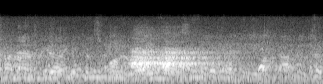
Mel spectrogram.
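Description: Overlapping chatter of many people echoing in a large indoor hall, with a dog barking loudly in a burst about one and a half seconds in.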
